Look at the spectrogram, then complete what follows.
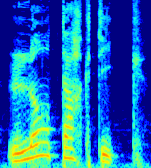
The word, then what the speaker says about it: l'Antarctique: Remember, Q-U-E here, it's K, okay, so tic. L'Antarctique, l'Antarctique.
